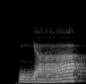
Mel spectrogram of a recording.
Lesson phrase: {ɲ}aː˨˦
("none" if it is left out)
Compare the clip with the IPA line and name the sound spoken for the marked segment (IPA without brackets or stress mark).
ɲ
